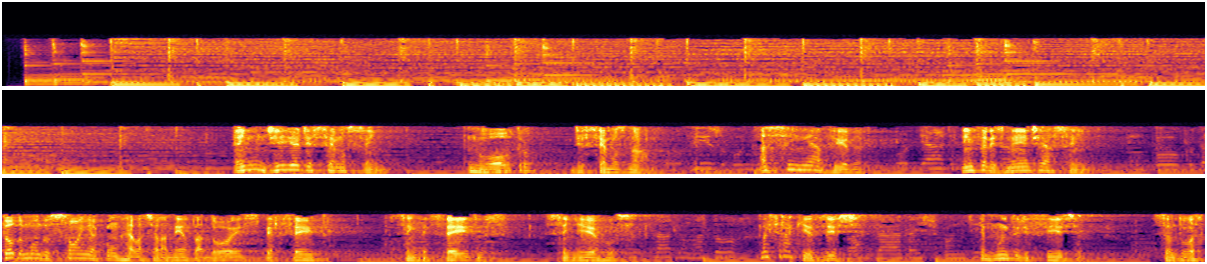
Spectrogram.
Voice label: Ex Esposa Masculino, Telemensagens

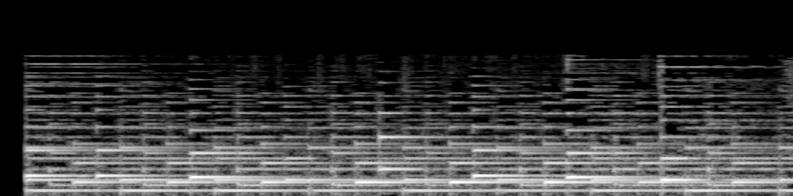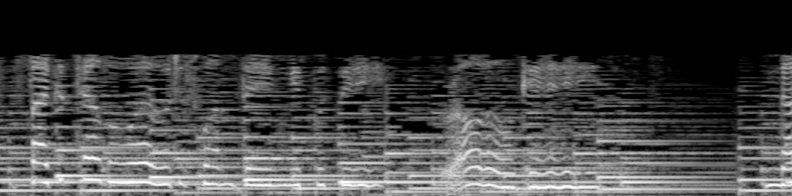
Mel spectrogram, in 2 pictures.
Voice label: EX NAMORADA M; Aniversários; ANIVERSARIO romantico; masc

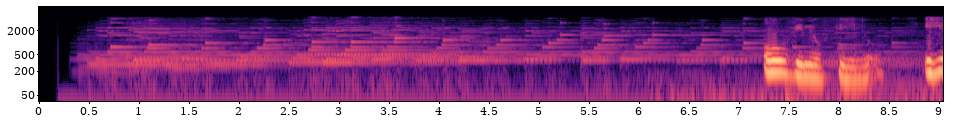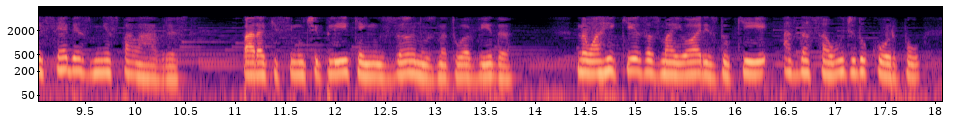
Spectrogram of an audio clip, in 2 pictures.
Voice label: DEUS QUER TE CURAR, Gospel, fem; Telemensagens; Telemensagens 2017

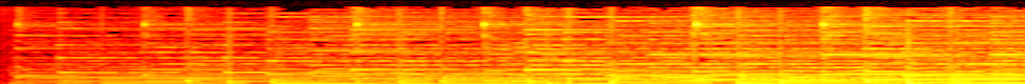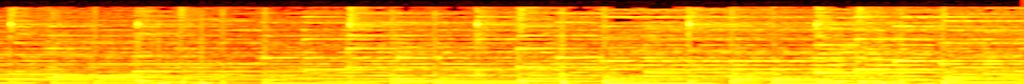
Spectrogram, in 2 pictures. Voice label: VOLTAR A SER CLIENTE, fem, Telemensagens Empresarial; Telemensagens 2017

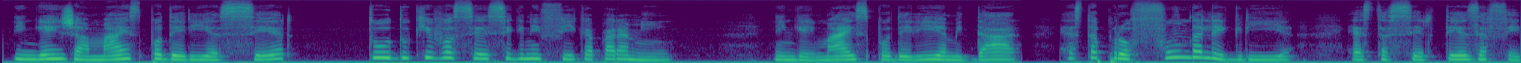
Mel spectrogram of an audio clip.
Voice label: So voce F, Só Voz; Telemensagens; Telemensagens 2017

